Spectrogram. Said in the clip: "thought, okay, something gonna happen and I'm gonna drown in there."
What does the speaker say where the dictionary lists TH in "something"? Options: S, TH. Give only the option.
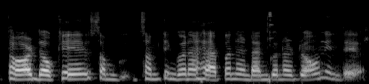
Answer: S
